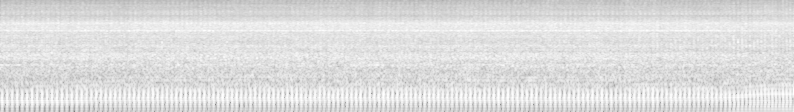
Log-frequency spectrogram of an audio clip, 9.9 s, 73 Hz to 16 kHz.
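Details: Briggs & Stratton mower engine (believed early 1984), first start after rebuild with new piston, rings and valves for oil consumption (loose rings, worn valves); steady even single-cylinder putter at constant fast idle, no knocks, misses or rattles; normal running.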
